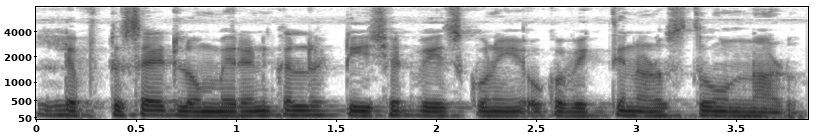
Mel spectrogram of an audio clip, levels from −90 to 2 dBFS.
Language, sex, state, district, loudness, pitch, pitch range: Telugu, male, Telangana, Mahabubabad, -15 LUFS, 110 Hz, 105-115 Hz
